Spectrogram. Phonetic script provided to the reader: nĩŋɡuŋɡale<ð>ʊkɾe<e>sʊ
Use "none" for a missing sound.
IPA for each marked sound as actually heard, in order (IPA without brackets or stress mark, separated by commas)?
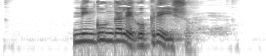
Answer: ɣ, i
